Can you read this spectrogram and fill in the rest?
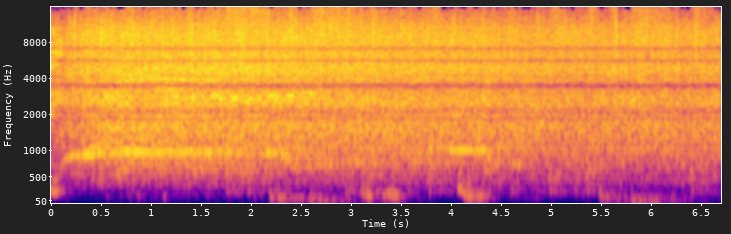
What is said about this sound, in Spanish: Hermano, un fuerte aplauso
